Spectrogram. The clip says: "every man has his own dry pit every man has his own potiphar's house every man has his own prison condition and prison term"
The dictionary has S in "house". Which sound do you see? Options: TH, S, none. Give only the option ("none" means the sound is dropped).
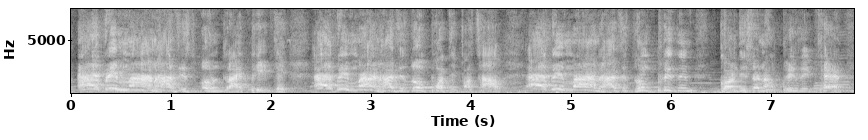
none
